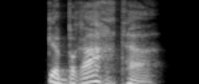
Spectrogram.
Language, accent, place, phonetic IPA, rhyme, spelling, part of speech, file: German, Germany, Berlin, [ɡəˈbʁaxtɐ], -axtɐ, gebrachter, adjective, De-gebrachter.ogg
- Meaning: inflection of gebracht: 1. strong/mixed nominative masculine singular 2. strong genitive/dative feminine singular 3. strong genitive plural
